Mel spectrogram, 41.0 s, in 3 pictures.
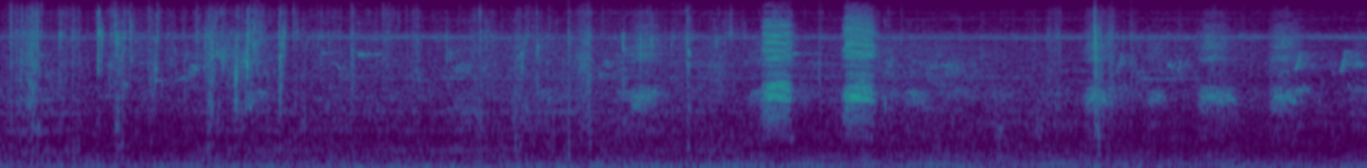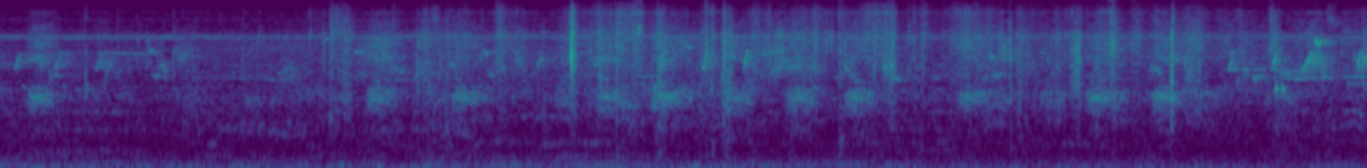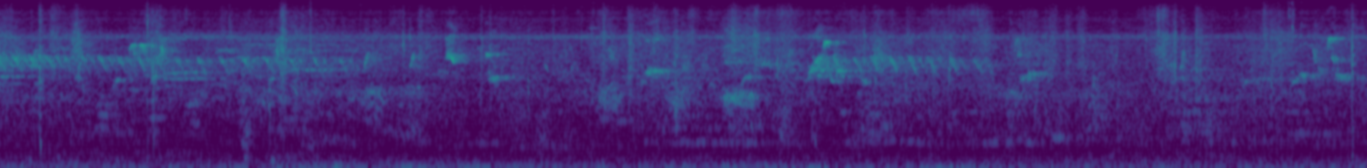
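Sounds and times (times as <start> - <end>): steady low rumble: 0.0 - 37.5
birds harsh repeated calls: 1.2 - 10.0, 10.7 - 14.9, 16.9 - 31.6, 33.2 - 37.8.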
